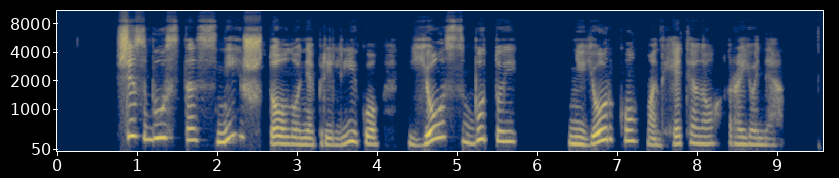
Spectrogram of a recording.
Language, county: Lithuanian, Telšiai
